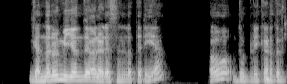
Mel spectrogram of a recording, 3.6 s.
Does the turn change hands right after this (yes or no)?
no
